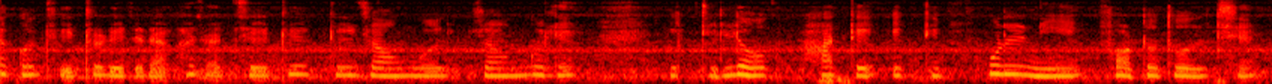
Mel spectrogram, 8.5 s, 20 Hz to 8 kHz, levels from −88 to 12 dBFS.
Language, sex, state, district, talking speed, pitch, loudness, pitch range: Bengali, female, West Bengal, Paschim Medinipur, 115 wpm, 235 Hz, -36 LUFS, 225-250 Hz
